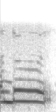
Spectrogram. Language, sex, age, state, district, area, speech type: Manipuri, female, 30-45, Manipur, Senapati, rural, conversation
